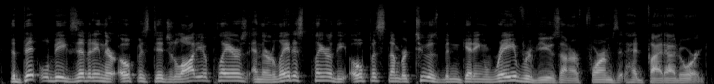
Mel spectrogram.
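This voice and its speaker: Man, medium pitch, product preview host, semi-scripted delivery, detailed, enthusiastic, clearly enunciated. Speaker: presenter of an audio gear preview show.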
